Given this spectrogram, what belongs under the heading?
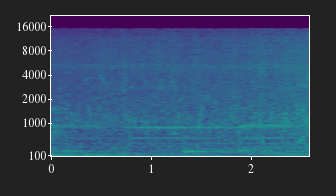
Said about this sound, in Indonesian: Di samping tenda ada semacam sungai kecil yang lumayan deras airnya.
